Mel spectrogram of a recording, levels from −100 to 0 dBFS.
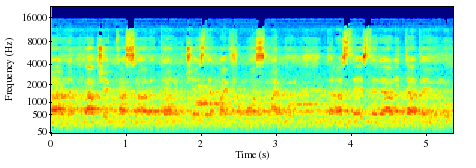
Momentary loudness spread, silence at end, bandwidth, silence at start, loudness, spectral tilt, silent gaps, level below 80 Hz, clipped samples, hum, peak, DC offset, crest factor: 9 LU; 0 s; 15.5 kHz; 0 s; -18 LUFS; 0 dB/octave; none; -76 dBFS; under 0.1%; none; 0 dBFS; 0.1%; 18 dB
